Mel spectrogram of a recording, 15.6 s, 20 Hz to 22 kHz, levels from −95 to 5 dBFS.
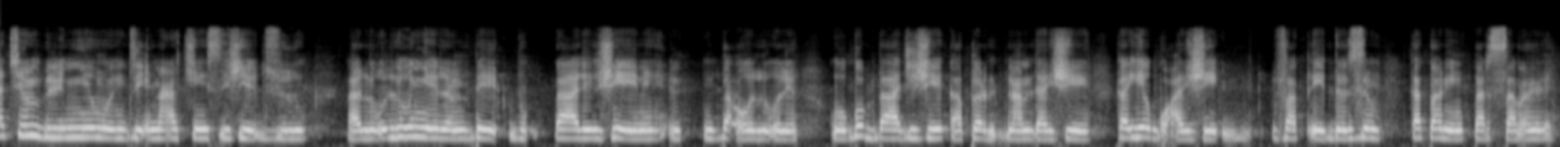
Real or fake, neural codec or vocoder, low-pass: fake; codec, 44.1 kHz, 3.4 kbps, Pupu-Codec; 10.8 kHz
